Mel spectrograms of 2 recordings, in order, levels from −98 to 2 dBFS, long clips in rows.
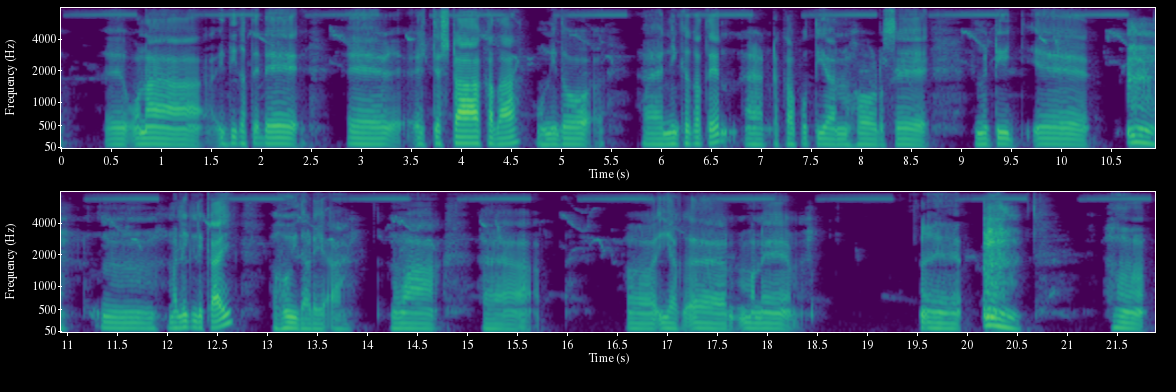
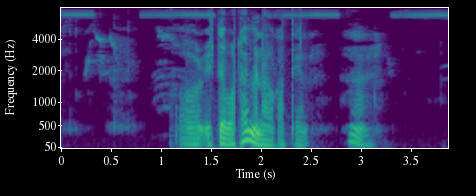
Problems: none marked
